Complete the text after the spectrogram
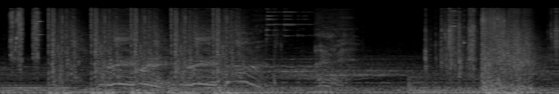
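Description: A monster growls and snarls.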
